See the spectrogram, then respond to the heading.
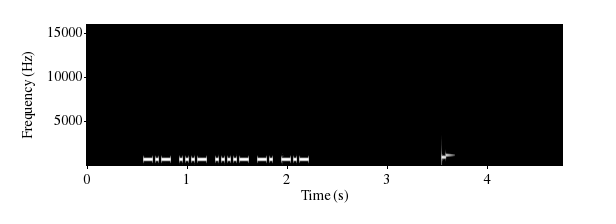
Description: Morse code, heard as a keyed tone, about 40 wpm, 700 Hz. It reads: KV4NK
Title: USA Call Signs - 5 Characters - 2x Character Spacing - 40wpm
